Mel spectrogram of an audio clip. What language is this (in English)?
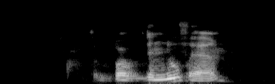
Kabyle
